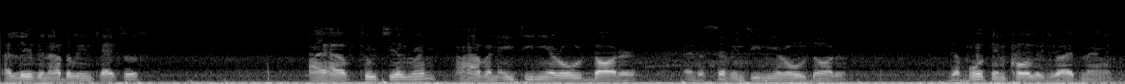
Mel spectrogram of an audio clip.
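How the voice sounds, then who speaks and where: Kenyan man, forties, lowish voice, earnest and emphatic, dull lo-fi outdoor sound with faint traffic. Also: fairly even intonation, a little slow, long pauses. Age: 40s. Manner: earnest, emphatic, repeats key phrases. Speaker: vlogger. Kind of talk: casual personal talk to camera.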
